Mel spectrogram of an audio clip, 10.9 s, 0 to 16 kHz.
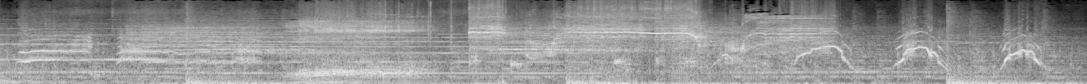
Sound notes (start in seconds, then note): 2.2 screeching; 2.8 growling; 5.5 screeching; 8.0 screaming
